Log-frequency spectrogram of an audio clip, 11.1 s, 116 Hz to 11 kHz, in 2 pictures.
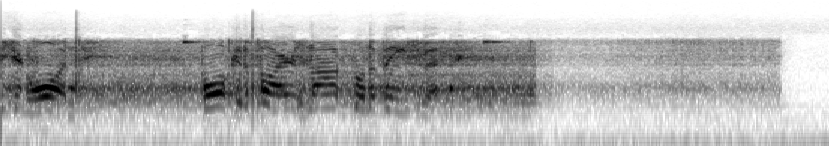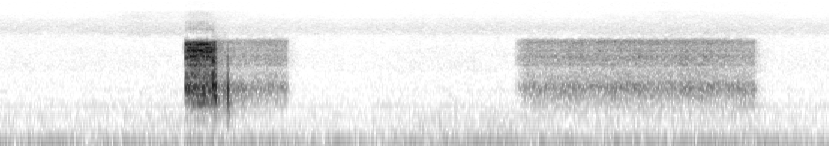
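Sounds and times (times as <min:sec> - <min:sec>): radio noise burst: 0:00.0 - 0:05.2, 0:06.8 - 0:07.5, 0:09.0 - 0:10.6
radio static hiss: 0:00.0 - 0:05.3, 0:06.7 - 0:07.5, 0:09.0 - 0:10.6.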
